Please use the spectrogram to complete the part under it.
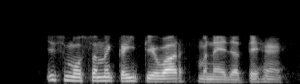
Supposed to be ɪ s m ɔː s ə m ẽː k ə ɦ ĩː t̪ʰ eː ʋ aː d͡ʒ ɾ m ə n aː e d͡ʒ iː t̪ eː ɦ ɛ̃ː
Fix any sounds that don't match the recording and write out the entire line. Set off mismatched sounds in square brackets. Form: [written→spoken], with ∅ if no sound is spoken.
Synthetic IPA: ɪ s m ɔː s ə m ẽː k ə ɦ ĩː [t̪ʰ→t̪] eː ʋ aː [d͡ʒ→∅] ɾ m ə n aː e d͡ʒ [iː→aː] t̪ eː ɦ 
